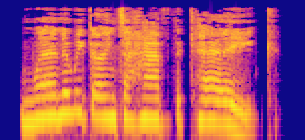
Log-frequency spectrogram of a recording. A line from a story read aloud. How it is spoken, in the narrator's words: Sonny whined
